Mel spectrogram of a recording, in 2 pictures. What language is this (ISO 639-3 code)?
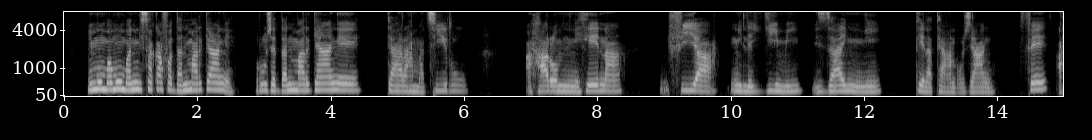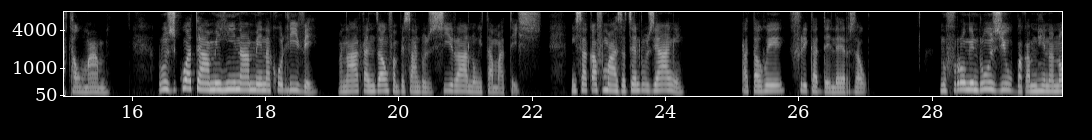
msh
